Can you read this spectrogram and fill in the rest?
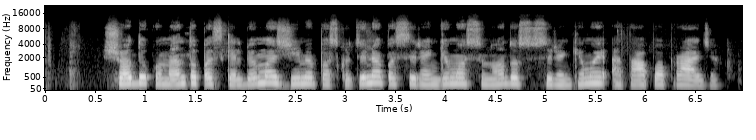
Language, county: Lithuanian, Telšiai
